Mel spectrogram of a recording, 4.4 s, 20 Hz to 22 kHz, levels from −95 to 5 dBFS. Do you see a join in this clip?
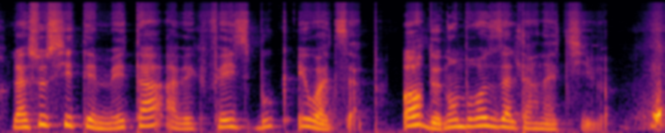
yes; 2 cuts; at 2.0 s, 2.8 s

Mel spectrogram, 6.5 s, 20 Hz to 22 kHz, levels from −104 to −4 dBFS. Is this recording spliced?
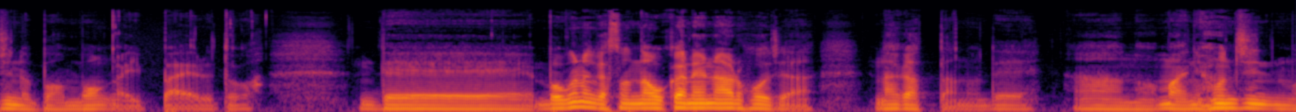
no; 0 cuts

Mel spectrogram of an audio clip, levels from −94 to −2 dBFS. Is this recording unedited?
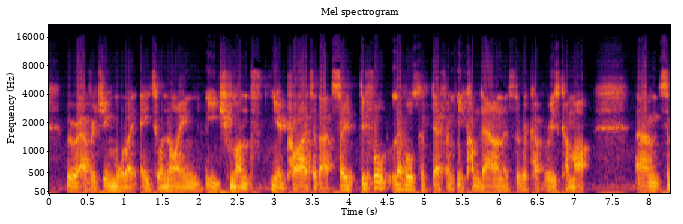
no; 2 cuts; at 2.1 s, 2.9 s

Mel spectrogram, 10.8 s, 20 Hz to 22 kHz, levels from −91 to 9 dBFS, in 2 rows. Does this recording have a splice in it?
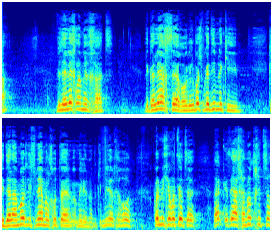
no; 0 cuts

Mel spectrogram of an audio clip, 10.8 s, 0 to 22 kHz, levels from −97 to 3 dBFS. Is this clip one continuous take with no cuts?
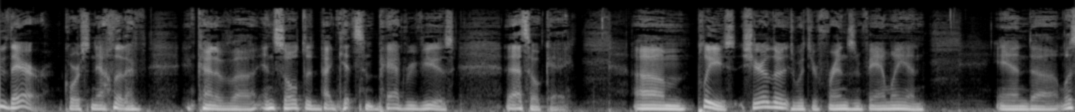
no; 3 cuts; at 3.2 s, 6.9 s, 7.9 s

